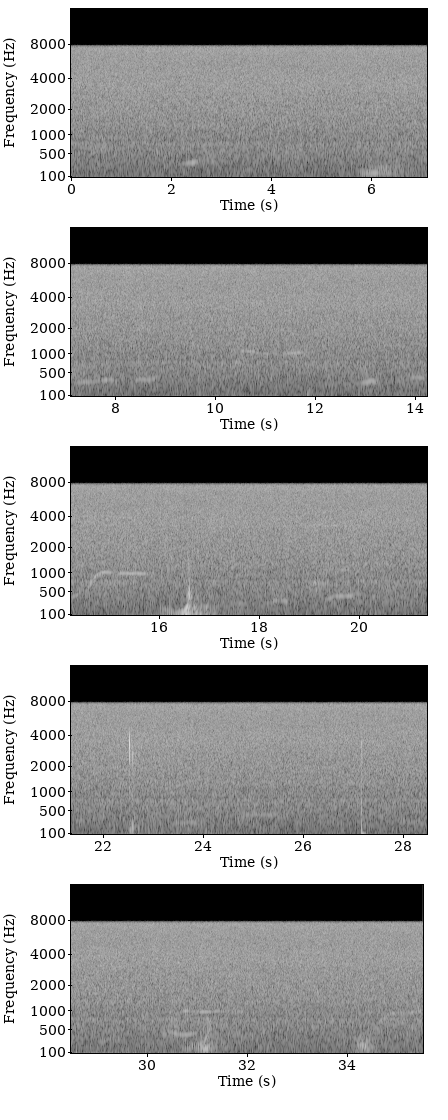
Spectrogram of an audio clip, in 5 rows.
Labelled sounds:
11.5	11.8	humpback whale, 0.93 to 1.1 kHz
14.6	15.6	humpback whale, 0.80 to 1.1 kHz

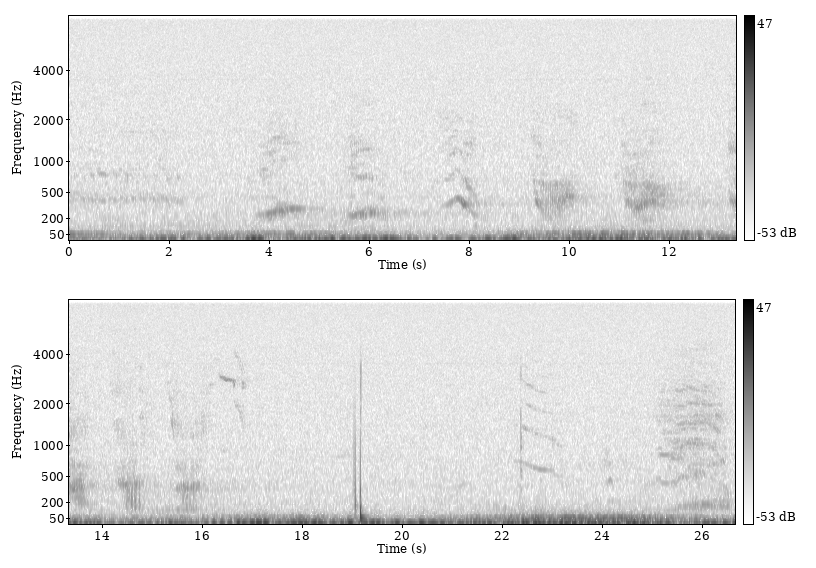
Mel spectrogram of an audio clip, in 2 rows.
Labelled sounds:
4.0	4.6	humpback whale, 1.3 to 1.7 kHz
5.6	6.1	humpback whale, 1.1 to 1.3 kHz
7.6	8.2	humpback whale, 1.1 to 1.5 kHz
13.1	13.4	humpback whale, 1.1 to 1.4 kHz
16.3	16.7	humpback whale, 2.5 to 3.2 kHz
22.3	22.9	humpback whale, 1.2 to 3.2 kHz
25.1	26.4	humpback whale, 0.80 to 2.7 kHz

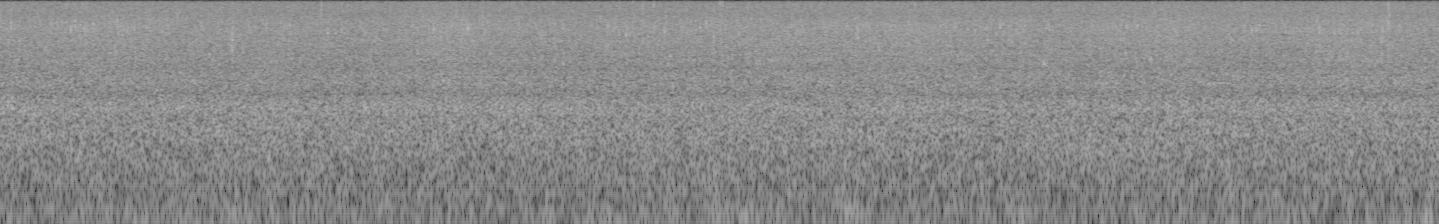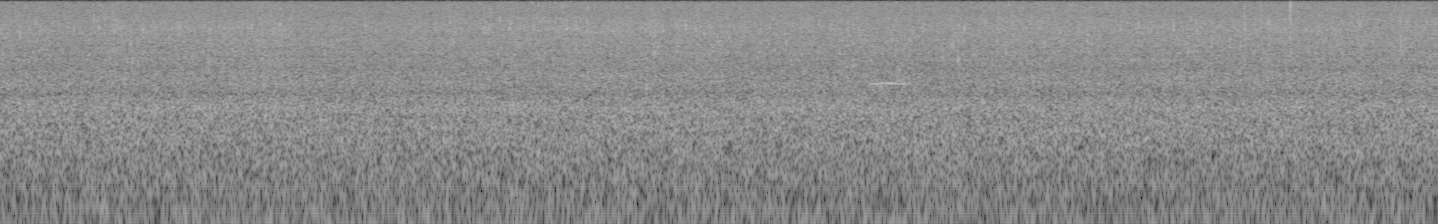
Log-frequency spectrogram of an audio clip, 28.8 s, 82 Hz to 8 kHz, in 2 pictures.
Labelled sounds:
23.1	23.4	killer whale, northern resident, G clan, 1.3 to 1.6 kHz

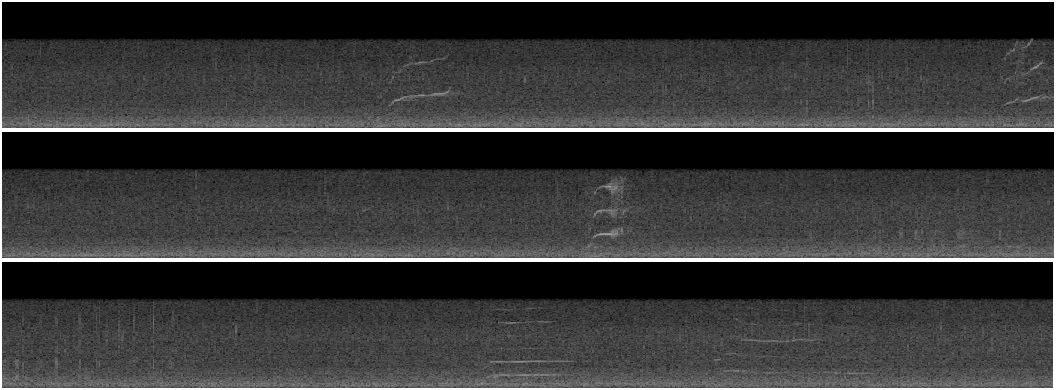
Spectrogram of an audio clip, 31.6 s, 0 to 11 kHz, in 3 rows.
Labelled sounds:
3.8	4.6	humpback whale, 1.9 to 6.4 kHz
10.0	10.6	humpback whale, 1.9 to 6.0 kHz
16.4	16.8	humpback whale, 1.7 to 6.6 kHz
25.8	26.6	humpback whale, 0.91 to 6.9 kHz
28.2	29.2	humpback whale, 1.2 to 6.1 kHz

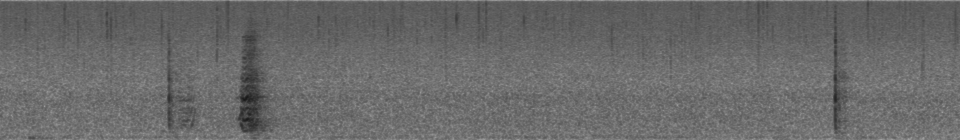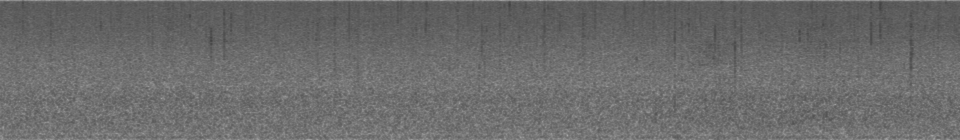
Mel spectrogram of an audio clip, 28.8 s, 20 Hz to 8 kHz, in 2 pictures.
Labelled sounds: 3.5	3.8	croaking sound likely from a nearby submerged object, 0.81 to 1.0 kHz

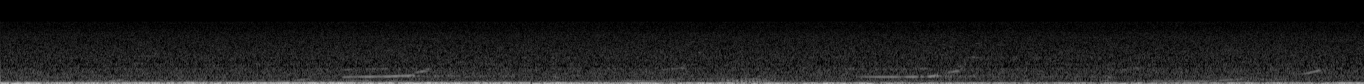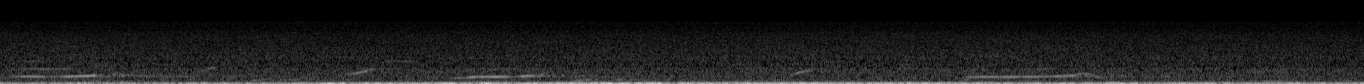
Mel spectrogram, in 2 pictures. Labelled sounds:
17.4	17.8	humpback whale, 0.99 to 1.2 kHz

